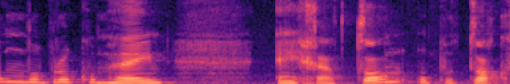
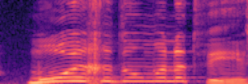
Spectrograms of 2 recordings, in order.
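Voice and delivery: bright higher voice for papa; cheerful papa; 9 semitones higher, 3 dB louder than usual. A narrator's reading. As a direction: sound upbeat and lively. Papa Wapper voiced in story. (vrolijke papa)

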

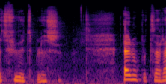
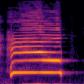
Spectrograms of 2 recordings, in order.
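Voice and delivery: very high, loud desperate scream; cry for help; 10 dB louder than usual. A narrator's reading. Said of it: "roept een vrouw die voor". (wanhopig om hulp schreeuwen)

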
